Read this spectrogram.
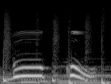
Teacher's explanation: Nah, U yang pertama tuh kita ke U kecil terlebih dahulu. U ini posisinya itu tinggi atas. belakang dengan posisi mulut tertutup.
